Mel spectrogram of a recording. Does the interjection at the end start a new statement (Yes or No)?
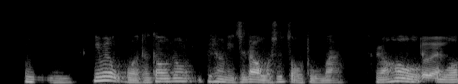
No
